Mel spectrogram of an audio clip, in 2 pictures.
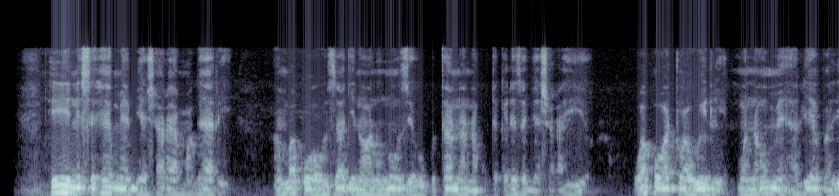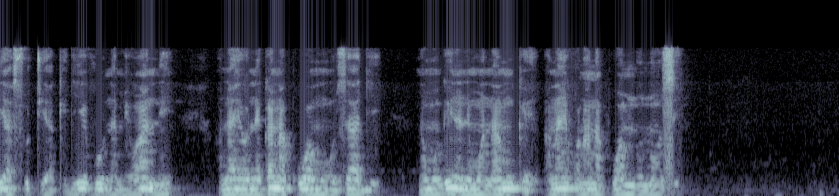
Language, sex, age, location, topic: Swahili, male, 25-35, Nairobi, finance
